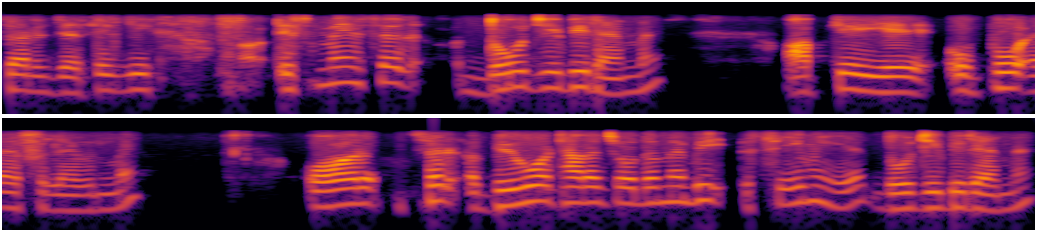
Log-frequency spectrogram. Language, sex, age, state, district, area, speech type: Hindi, male, 18-30, Madhya Pradesh, Jabalpur, urban, conversation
